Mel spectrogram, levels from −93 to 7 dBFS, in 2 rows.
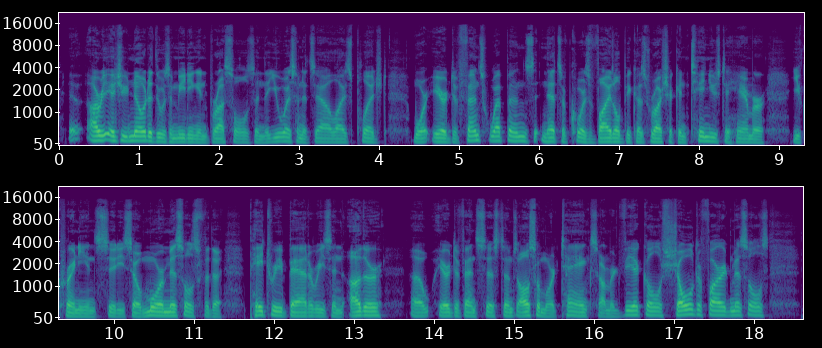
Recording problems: none

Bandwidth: 15 kHz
